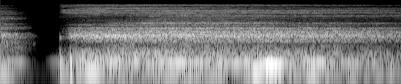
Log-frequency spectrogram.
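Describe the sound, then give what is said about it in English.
After a brief pause, a soft, unstrained breath is pushed from the throat and flows out through the nose with the mouth closed, a gentle, whispery hiss lasting nearly two seconds, quiet. “So it's coming through the nose, and it's a softer breath. We're not straining on it. We're just breathing out, making that whispering sound from the throat.”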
